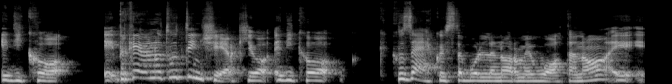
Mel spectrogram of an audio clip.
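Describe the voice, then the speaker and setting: Somewhat breathy, a woman's medium-pitched voice moves through very wide pitch swings. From Milan, northern Italy. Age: 30s. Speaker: founder of a women's outdoor sports community. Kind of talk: podcast interview. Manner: hesitant, with many repetitions.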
